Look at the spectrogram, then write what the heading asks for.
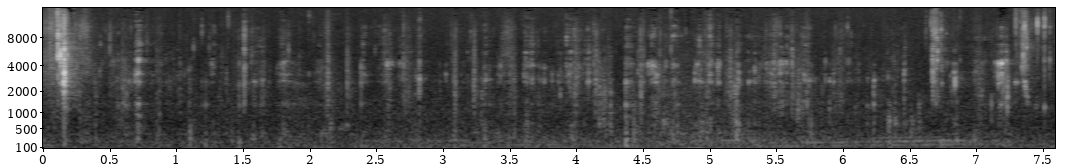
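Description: A person chewing squid close to the microphone: soft wet mouth clicks and smacks, with one sharp click right at the start.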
